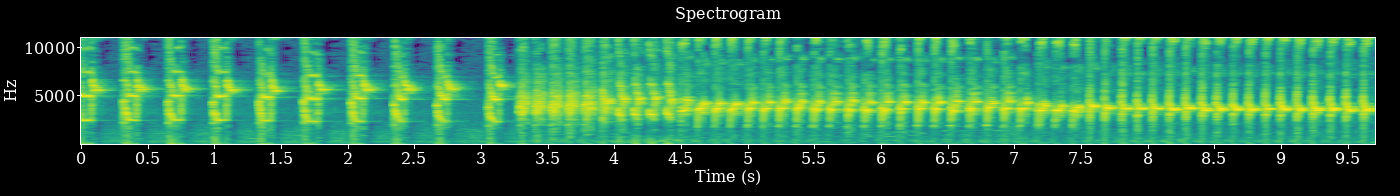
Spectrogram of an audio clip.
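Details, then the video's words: Lovebird of the fighter type giving a long ngekek song, used to prompt silent lovebirds to answer: sharp chattering notes, then a fast, steady, buzzy rattle repeated about three times a second that runs for several seconds. "Love Bird Ngekek Panjang"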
